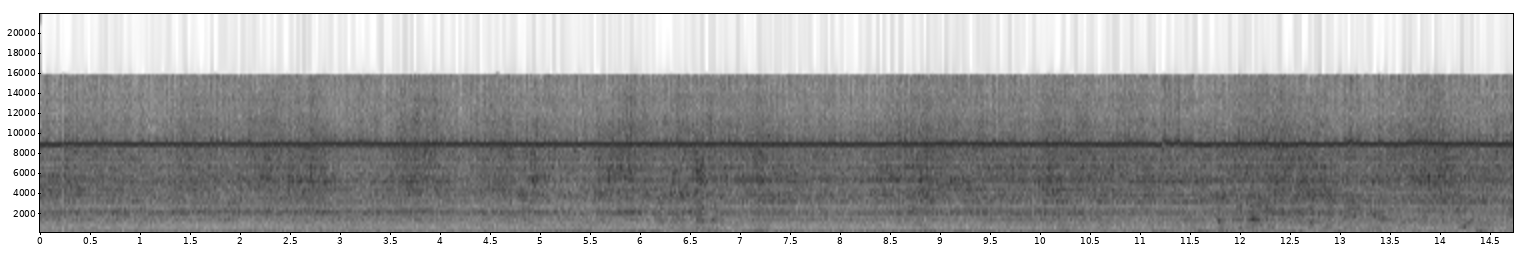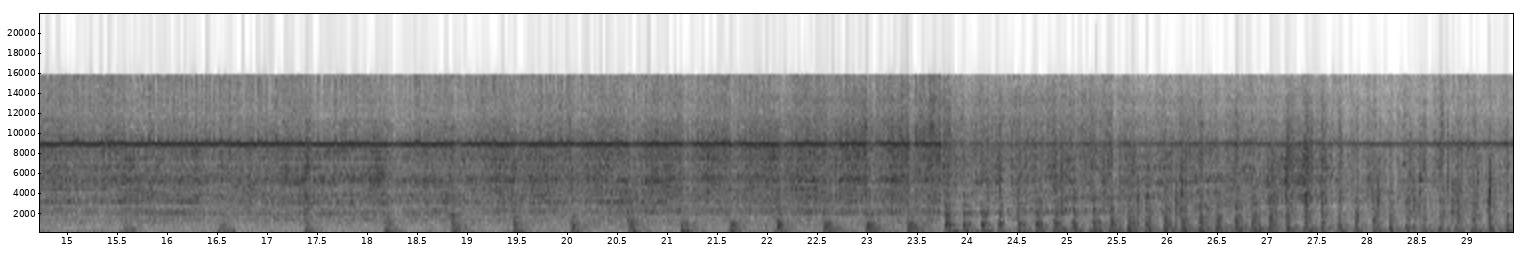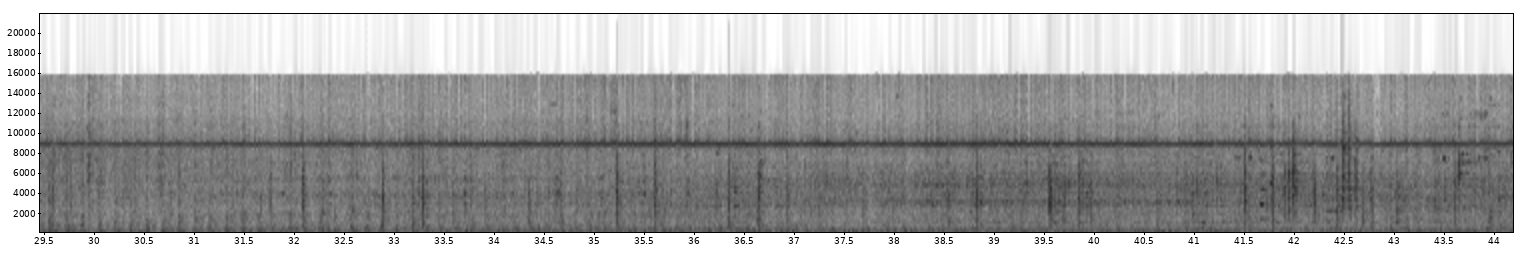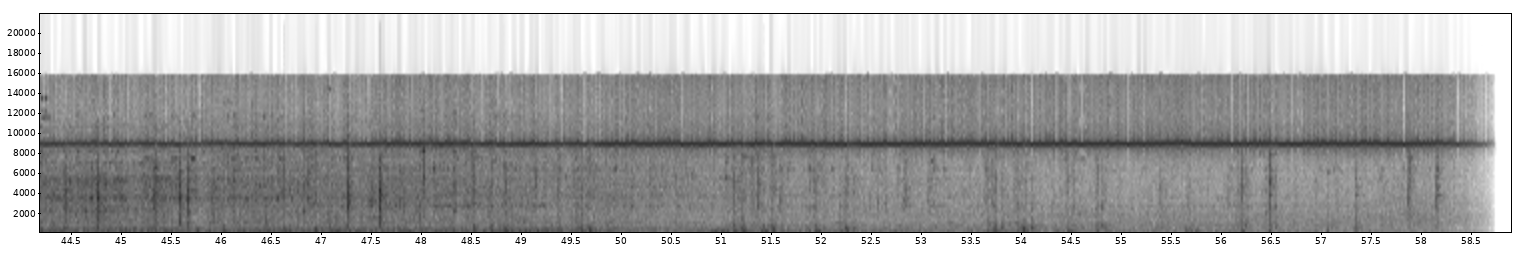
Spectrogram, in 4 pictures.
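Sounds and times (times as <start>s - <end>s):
steam locomotive exhaust chuffs: 0.0s - 58.4s
carriage wheels clattering on rails: 18.2s - 55.0s.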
